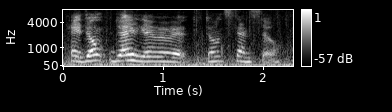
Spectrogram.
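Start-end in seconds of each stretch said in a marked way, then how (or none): none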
